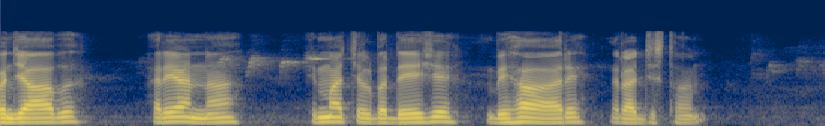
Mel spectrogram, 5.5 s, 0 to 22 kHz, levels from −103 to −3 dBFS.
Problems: none marked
